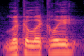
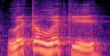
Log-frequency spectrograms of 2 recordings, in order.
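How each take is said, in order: First: The name ends with an extra l sound. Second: The name ends without an extra l sound. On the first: The speaker calls it wrong. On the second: The speaker calls it right.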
